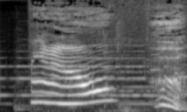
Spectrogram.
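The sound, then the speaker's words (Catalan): A voice imitates a cat with a long, wavering meow that rises and falls in pitch, followed by a shorter, sharply falling second meow, both loud and alone. “Només era un gat.”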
